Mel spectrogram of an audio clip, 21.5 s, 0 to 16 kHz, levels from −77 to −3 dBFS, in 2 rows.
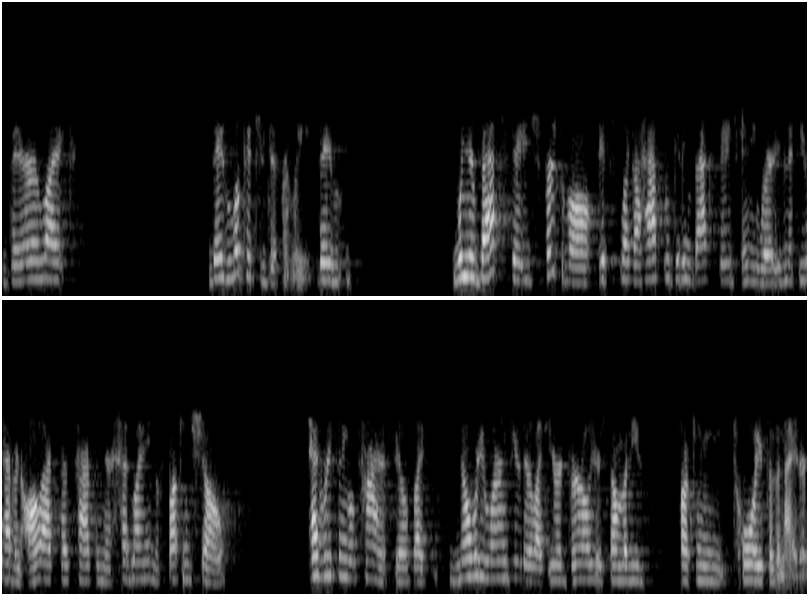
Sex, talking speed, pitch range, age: female, 155 wpm, 185-225 Hz, 20-39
